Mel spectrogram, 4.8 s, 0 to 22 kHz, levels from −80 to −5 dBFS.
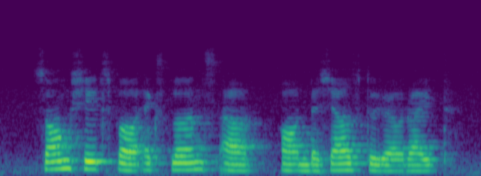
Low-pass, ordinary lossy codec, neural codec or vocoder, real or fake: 7.2 kHz; none; none; real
